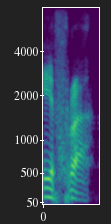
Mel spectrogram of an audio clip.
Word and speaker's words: Ephraim: Now, according to Strong's, the name for Ephraim is Ephraim, but it's pronounced Ephrah.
